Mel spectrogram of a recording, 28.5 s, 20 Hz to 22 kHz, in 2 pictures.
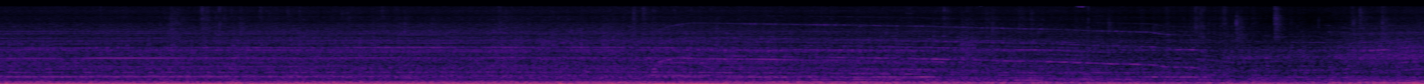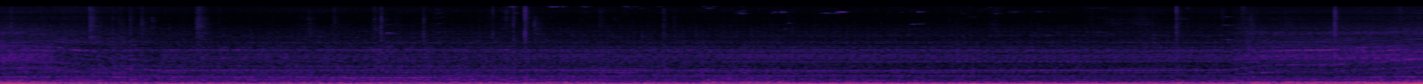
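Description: DAF DB250 double-decker bus's diesel engine running under a steady low rumble. Its note holds steady, falls as the bus slows around the middle, dips and picks up briefly, holds steady again, then rises near the end as the bus accelerates.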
